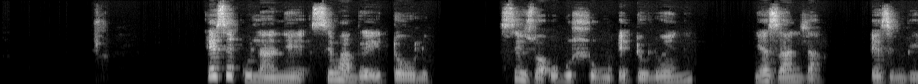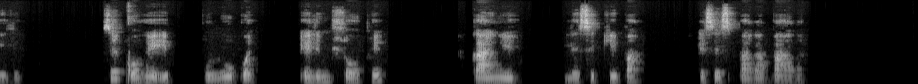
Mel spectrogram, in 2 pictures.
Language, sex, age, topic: North Ndebele, female, 36-49, health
